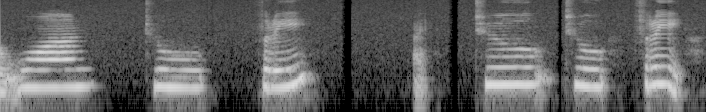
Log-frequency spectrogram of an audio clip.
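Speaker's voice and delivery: slow counting pace. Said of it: "I do it very slowly".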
